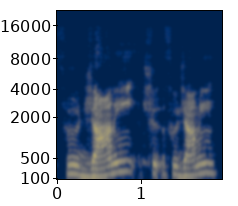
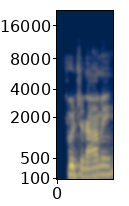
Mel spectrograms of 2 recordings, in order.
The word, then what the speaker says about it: Fujinami: I almost pulled the trigger on Fujami. How do you pronounce his name? Fujinami, yeah.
